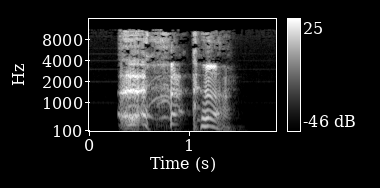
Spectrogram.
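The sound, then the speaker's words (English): Someone clears their throat with a loud, raspy, voiced rumble, then a second shorter grating burst, with no other sound around it. “My throat's closing up. I got to clear my throat.”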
